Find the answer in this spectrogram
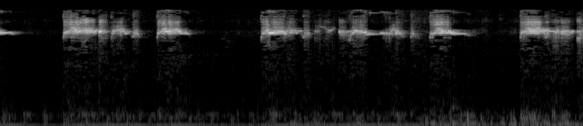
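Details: House sparrow nestlings begging while their mother feeds them and they bite at her. Shrill, very high squeaky bursts come in uneven clusters, some long and wavering, separated by short silences.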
